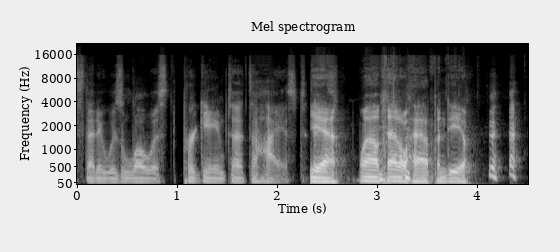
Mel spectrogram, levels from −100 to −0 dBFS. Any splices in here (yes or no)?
yes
